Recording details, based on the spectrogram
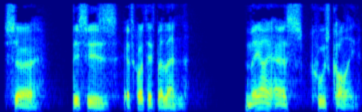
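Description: A slick Spanish agency boss, voiced by a male narrator, courteous and wary. He talks formally like a polished salesman, pitched above the reader's own voice. The audiobook sound is dull and echoey. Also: normal speed, lightly acted. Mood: cool, formal.

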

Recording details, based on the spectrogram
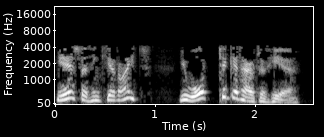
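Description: A man voicing a brisk, bossy young woman with a husky voice. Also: sits high, huge pitch swings, dry recording, pitched above the performer's own voice, exaggerated voice. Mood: urgent. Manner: urgent, bossy. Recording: tinny phone-like band.

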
